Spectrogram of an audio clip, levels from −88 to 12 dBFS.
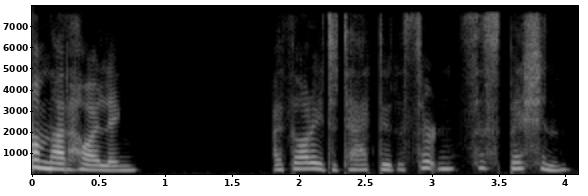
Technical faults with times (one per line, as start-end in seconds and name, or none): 0.05-0.91 automatic gain falling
